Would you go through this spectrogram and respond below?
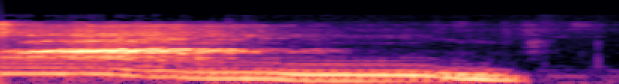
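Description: Car tires screech in a long skid as the car swerves off the road after a curve, a loud, sustained squeal with engine roar that fades and stops after about two and a half seconds.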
